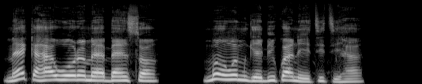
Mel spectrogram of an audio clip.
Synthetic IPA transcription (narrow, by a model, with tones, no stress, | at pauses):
m̩e˦ka˨ɦa˦wo˦ɾo˦m̩˦e˨be˦n̩˦sɔ˦ | m̩˦o˦˨ŋʷe˦m̩˦ɡe˨bi˦kʷa˦ne˨ti˦ti˨ɦa˦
